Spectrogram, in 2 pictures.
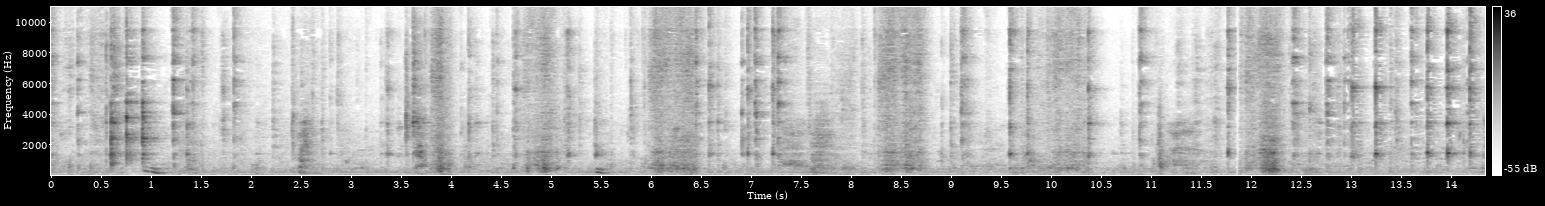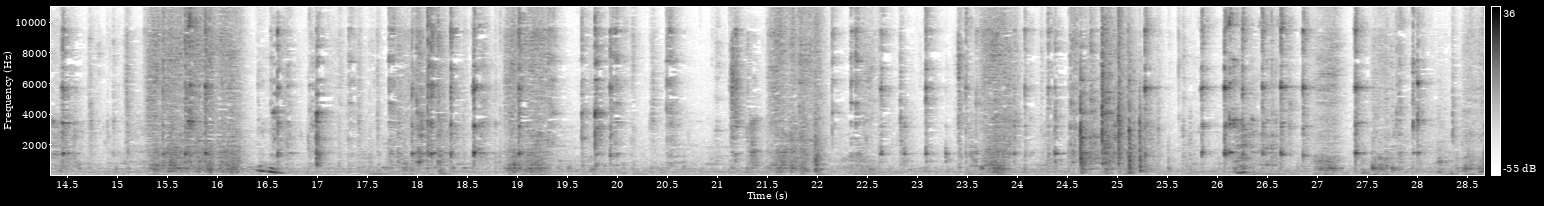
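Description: Spoons clinking against small glass cups of corn soup and plates, many quick irregular clinks, with slurping of noodles and soup.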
